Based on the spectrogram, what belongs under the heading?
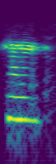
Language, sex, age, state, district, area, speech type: Maithili, female, 60+, Bihar, Saharsa, rural, conversation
